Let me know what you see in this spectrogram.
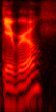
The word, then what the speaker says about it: Gabriel: Gabriel, but thank you for having me.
